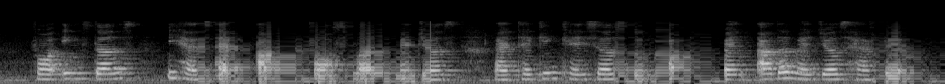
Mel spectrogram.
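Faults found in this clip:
Rigid metallic buzz at a fixed 133 Hz at 1.99–4.31 s, 6.14–7.26 s and 8.73–9.45 s: robotic sound, likely from repeated short buffers of about 7.5 ms, with most of the real audio skipped.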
